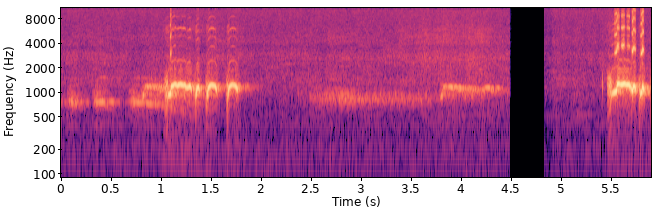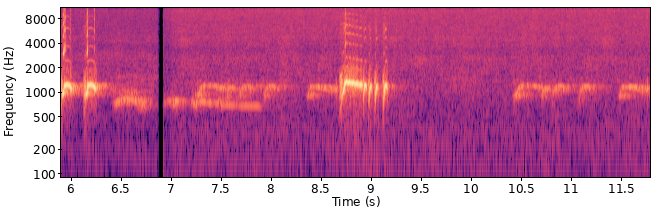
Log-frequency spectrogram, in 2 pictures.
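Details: Local zebra dove lure song for making other doves respond: loud stuttered coo bursts about every four seconds, with softer overlapping coo phrases at slightly different pitches in between, suggesting more than one dove calling.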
